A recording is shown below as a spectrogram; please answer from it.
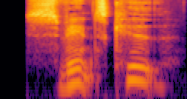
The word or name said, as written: svenskhed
